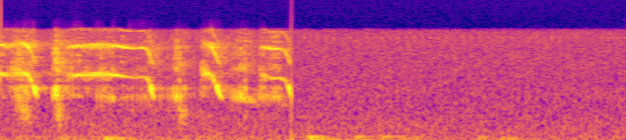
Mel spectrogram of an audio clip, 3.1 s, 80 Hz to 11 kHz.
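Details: Short burst of high, squealing red fox calls from a Suffolk garden trail camera, July 2022, five or six quick notes that stop abruptly, followed by quiet background hiss.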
